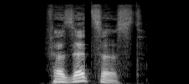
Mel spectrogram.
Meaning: second-person singular subjunctive I of versetzen
- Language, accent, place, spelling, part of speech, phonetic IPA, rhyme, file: German, Germany, Berlin, versetzest, verb, [fɛɐ̯ˈzɛt͡səst], -ɛt͡səst, De-versetzest.ogg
